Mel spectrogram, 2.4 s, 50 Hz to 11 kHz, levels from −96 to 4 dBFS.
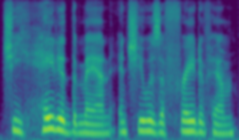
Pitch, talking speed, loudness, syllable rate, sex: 185 Hz, 250 wpm, -19 LUFS, 5.3 syllables/s, female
